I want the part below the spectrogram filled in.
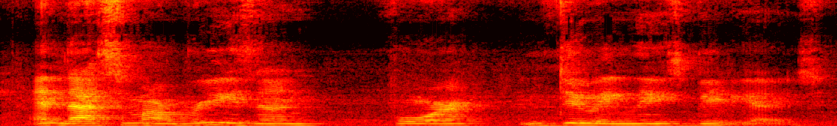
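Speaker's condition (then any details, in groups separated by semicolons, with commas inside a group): ALS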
